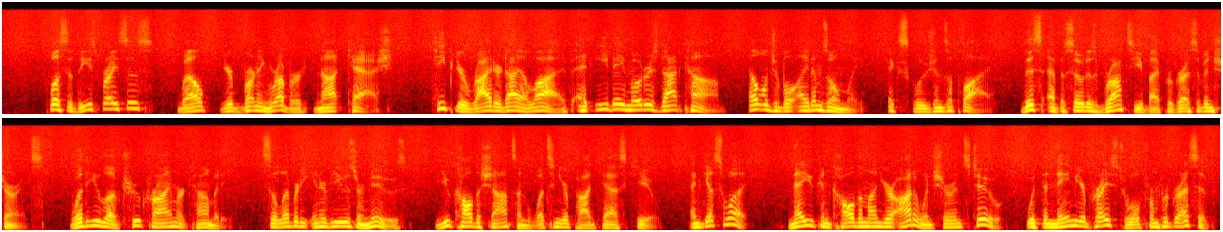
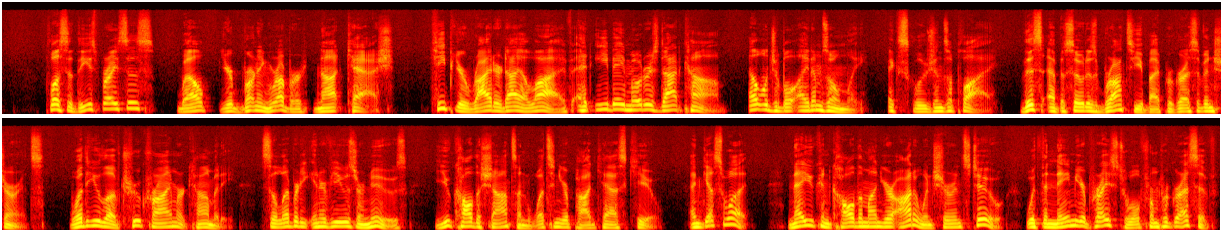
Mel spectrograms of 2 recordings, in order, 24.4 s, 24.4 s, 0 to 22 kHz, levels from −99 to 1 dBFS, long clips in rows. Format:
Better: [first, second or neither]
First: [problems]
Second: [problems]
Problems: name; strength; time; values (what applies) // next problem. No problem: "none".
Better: second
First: hiss; loud; throughout; 8 dB below the speech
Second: hiss; faint; throughout; 30 dB below the speech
